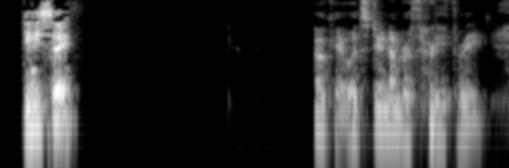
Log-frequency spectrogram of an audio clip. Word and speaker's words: quise: Lago, quise. Yes, they have the same stress. It's on the first syllable.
